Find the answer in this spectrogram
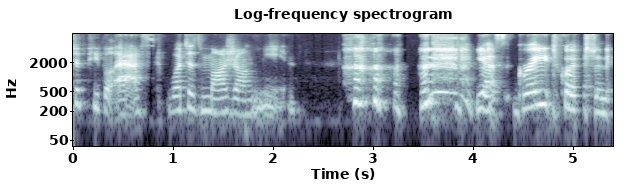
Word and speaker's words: Mahjong: But in Shanghainese, which was, again, that was the region where it emerged, it would have been pronounced Mojiang. And that sounds a lot like Mahjong, which is the current Chinese name.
